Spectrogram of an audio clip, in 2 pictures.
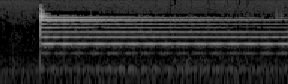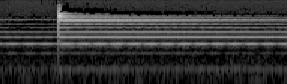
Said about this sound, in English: So I'd just like to punctuate that with a little gong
